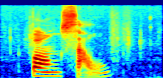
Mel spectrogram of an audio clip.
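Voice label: "bòng sáu 幫手", Cantonese; help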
